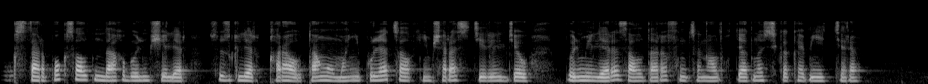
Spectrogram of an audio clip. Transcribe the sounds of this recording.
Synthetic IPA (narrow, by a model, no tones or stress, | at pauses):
bokst̪ɑɾbo̞ksɑlˠd̪ənd̪ɑʁəbɵlɪmʃe̞le̞ɾ | sʏzɡʲɪle̞ɾqʰɑɾɑwt̪ʰɑɴumanipulʲat̪sɨialˠəqjemʃɑɾɑst̪ʰeɾe̞ld̪e̞w | b̥ɵlme̞le̞ɾɪzɑlˠd̪ɑɾəfuŋkt̪sio̞nɑlˠd̪ə̥qd̪̥ʲiaɡno̞sʲt̪ʲi̥kakʰabijne̞t̪ːe̞ɾɪ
